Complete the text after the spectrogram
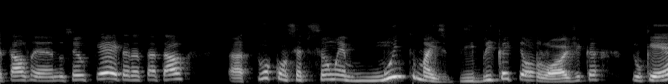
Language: Portuguese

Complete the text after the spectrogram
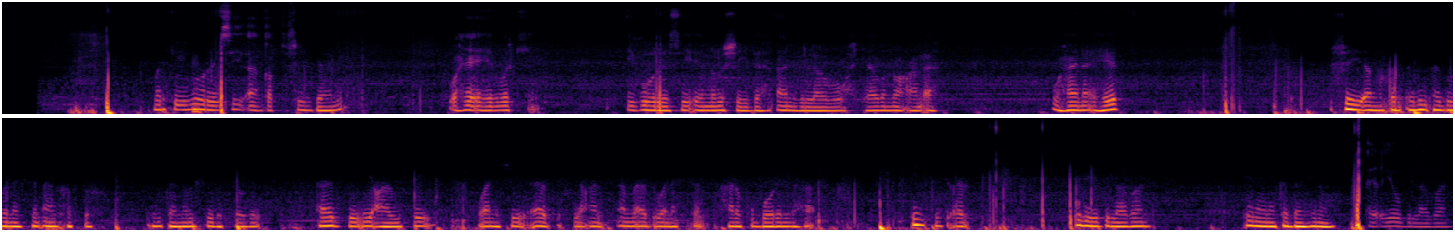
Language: Somali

